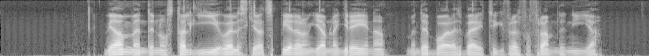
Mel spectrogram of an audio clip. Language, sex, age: Swedish, male, 23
